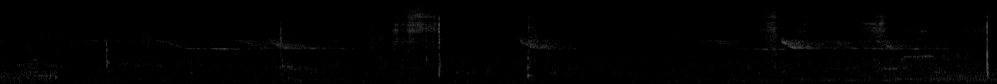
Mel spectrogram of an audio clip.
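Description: Faint bird calls over a quiet background hiss: a short call that glides down and settles on a steady high note, repeated about five times. A brief hissing burst comes about four seconds in, and a single sharp click near the end.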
